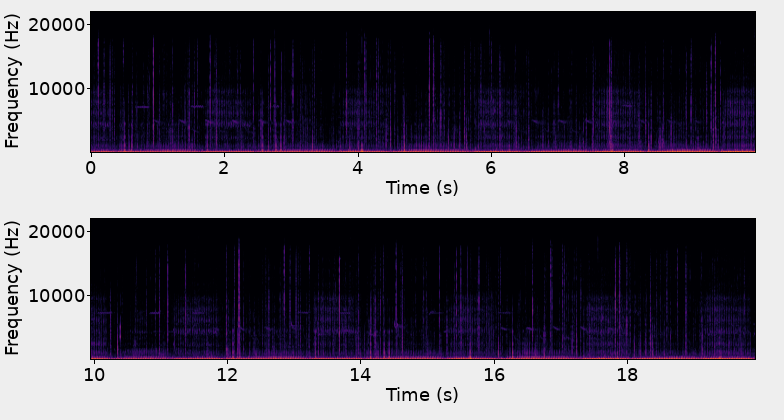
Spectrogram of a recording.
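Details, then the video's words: Soft, unbroken purr of a fluffy cat sleeping in a cozy room, a low buzzing rumble beating roughly four times a second for twenty seconds, gently waxing and waning, with steady crackling of a fire throughout. "Cozy Purring Cat & Crackling Fire Sounds"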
